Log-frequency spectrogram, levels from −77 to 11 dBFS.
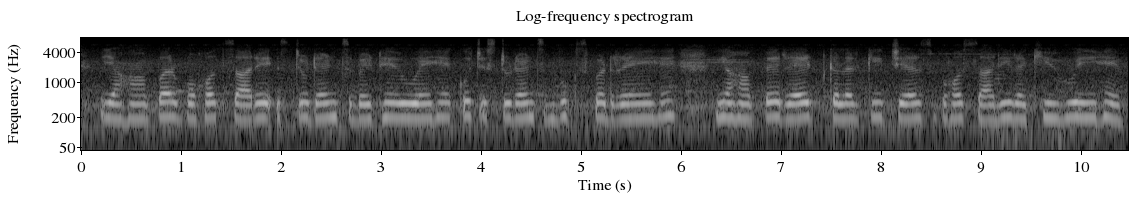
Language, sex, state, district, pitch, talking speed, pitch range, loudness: Hindi, male, Bihar, Gaya, 195 Hz, 145 wpm, 190-200 Hz, -26 LUFS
